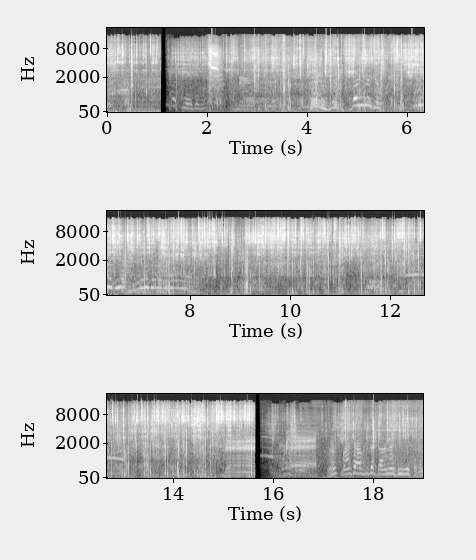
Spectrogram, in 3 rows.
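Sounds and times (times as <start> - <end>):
sheep bleating: 15.0 - 17.0.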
